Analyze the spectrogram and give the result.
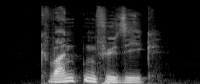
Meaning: quantum physics, quantum mechanics
- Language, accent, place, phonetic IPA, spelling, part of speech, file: German, Germany, Berlin, [ˈkvantn̩fyˌziːk], Quantenphysik, noun, De-Quantenphysik.ogg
